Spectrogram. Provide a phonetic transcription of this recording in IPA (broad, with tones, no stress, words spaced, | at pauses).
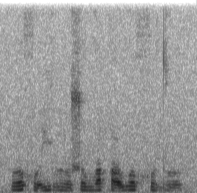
ʊ˧˥χʷi˩˧ ju˩˧lʊ˩˧sʊ˧ vu˧˥qu˩˧vʊ˥ χʷe˧d̪ʊ˧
